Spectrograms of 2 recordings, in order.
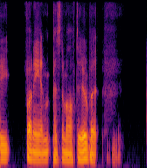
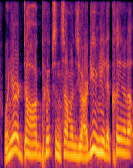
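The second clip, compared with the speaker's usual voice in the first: mock yell, pitched up and forceful; aggressive yelling; 7 semitones higher, 4 dB louder than usual. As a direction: imitate an angry man's scolding, higher and louder. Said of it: "he starts aggressively saying".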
